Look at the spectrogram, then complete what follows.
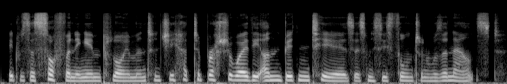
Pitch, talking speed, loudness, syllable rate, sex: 180 Hz, 225 wpm, -18 LUFS, 6.0 syllables/s, female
